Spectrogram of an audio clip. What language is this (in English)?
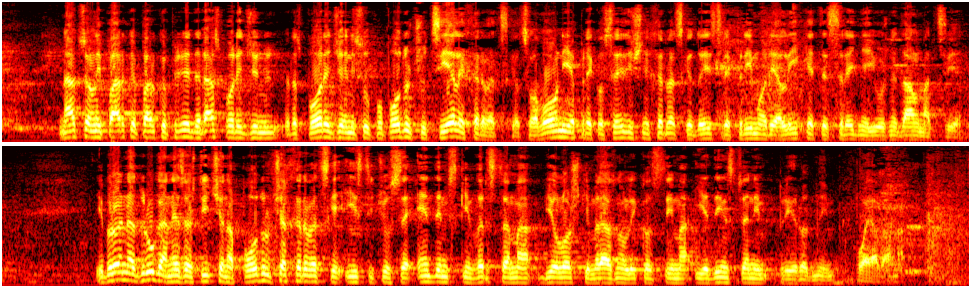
Croatian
